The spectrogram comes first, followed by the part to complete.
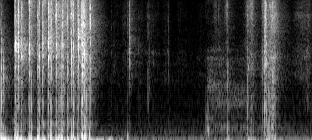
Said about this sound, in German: Und ich kann so voll krass die Karten mischen so. Das kann ich inzwischen richtig gut hier.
